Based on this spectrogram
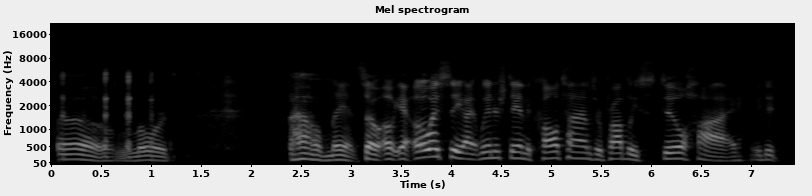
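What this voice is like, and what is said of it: East Texas accent. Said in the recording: “You making fun of my accent again? ... Well, you are East Texan after all.”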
